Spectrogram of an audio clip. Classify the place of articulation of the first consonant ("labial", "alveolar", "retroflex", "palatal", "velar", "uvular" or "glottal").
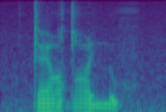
alveolar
